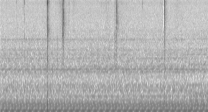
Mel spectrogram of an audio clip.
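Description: Self-adjusting wire strippers clicking a few times, sharp and spaced about a second apart, as a wire is stripped, over a steady low hum.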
